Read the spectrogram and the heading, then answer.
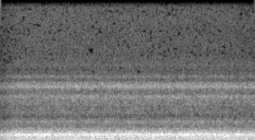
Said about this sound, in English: The reason that this white noise is useful in that circumstance is that white noise is basically sound that's covering all of the possible sounds that your ears could hear.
